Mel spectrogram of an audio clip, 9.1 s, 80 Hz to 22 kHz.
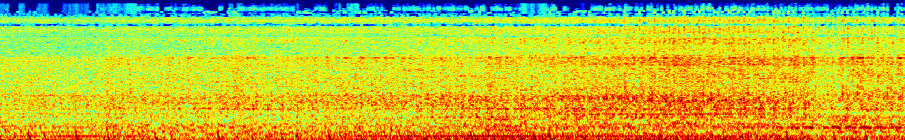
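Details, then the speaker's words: Long-abandoned Ford F550 diesel, second start after the lift pump replacement and after refitting the AC compressor and belt: a deep, steady idle under a loud whooshing turbo, running even with no misses or knocks. Normal idle. "All right, just like that, guys, she's running nice and beautifully."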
